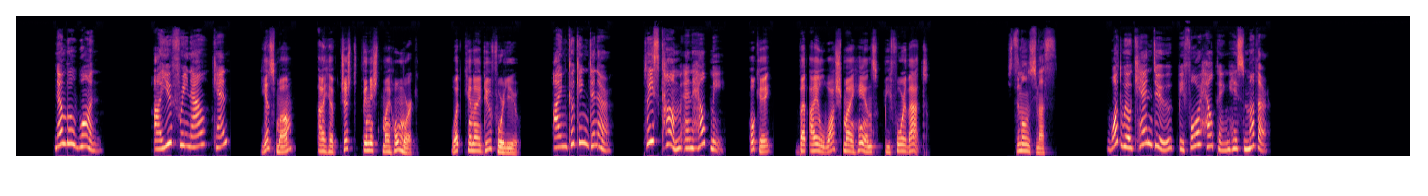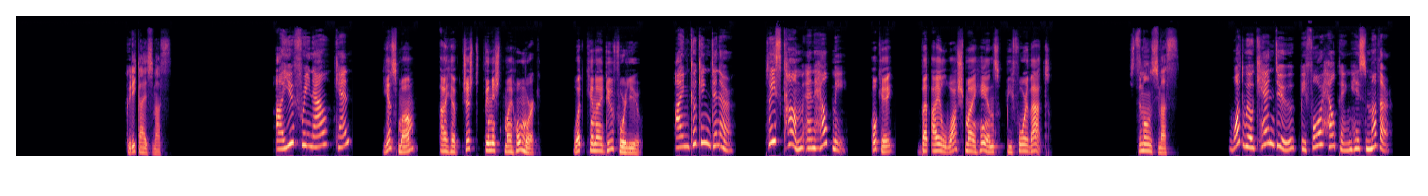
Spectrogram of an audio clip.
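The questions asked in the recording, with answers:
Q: What will Ken do before helping his mother?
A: He will wash his hands.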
